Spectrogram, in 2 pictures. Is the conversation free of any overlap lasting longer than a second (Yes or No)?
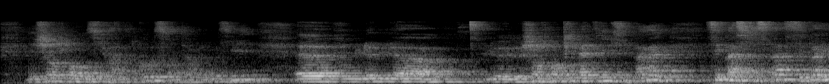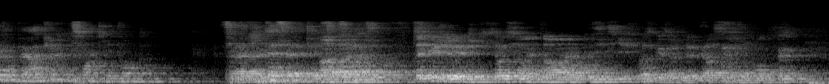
Yes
